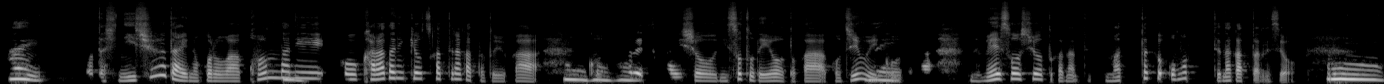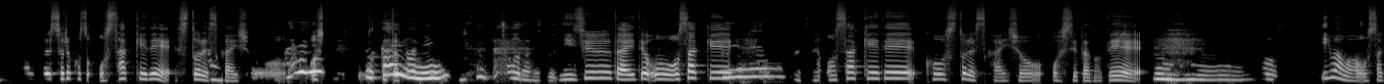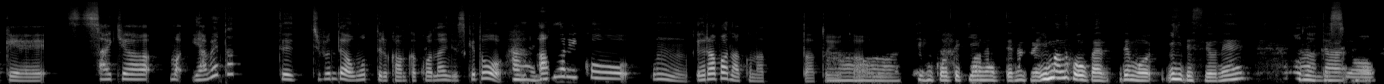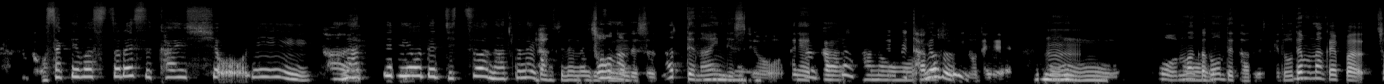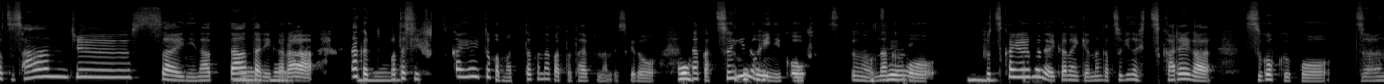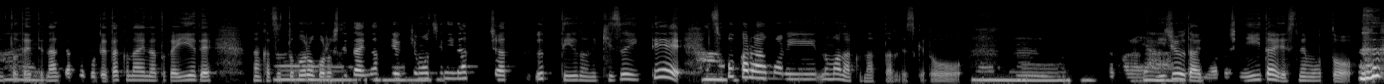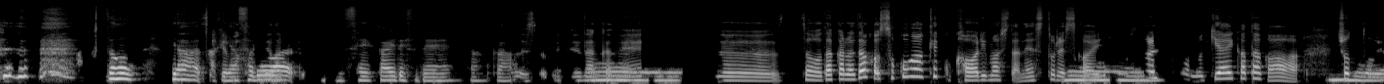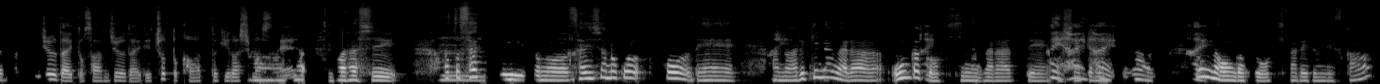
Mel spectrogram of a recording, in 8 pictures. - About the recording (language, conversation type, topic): Japanese, podcast, ストレスを感じたとき、どのように解消していますか？
- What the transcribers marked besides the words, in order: static; distorted speech; unintelligible speech; unintelligible speech; laugh; "最近" said as "さいき"; unintelligible speech; unintelligible speech; chuckle; unintelligible speech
